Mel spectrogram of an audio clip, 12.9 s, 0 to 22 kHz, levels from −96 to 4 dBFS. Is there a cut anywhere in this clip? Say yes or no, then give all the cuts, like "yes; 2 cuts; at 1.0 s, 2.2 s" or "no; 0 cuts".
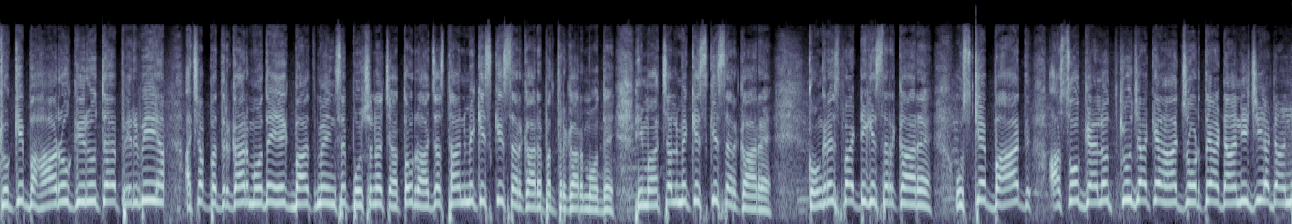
yes; 1 cut; at 1.7 s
